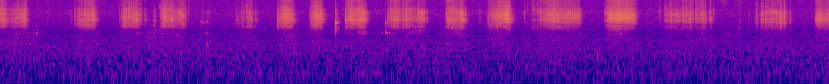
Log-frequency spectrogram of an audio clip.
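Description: Gold Dollar straight razor scraping stubble through shaving lather in a run of short, faint rasping strokes, about one or two a second.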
